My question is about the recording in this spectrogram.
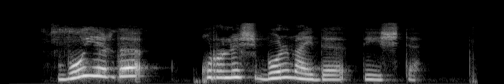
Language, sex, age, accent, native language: Uzbek, female, 25-34, Toshkent shahri, Uzbek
